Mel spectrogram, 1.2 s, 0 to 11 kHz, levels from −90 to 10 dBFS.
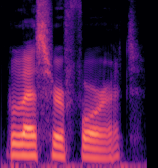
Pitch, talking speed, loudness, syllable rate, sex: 155 Hz, 200 wpm, -17 LUFS, 4.1 syllables/s, female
